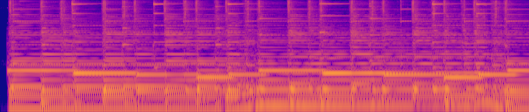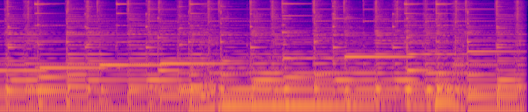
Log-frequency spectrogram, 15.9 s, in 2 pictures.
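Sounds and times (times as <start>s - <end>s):
toy piano: 0.1s - 15.8s.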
